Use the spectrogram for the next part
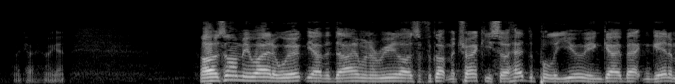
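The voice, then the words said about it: Exaggerated Australian accent. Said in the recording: “we put on the Aussie accent.”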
